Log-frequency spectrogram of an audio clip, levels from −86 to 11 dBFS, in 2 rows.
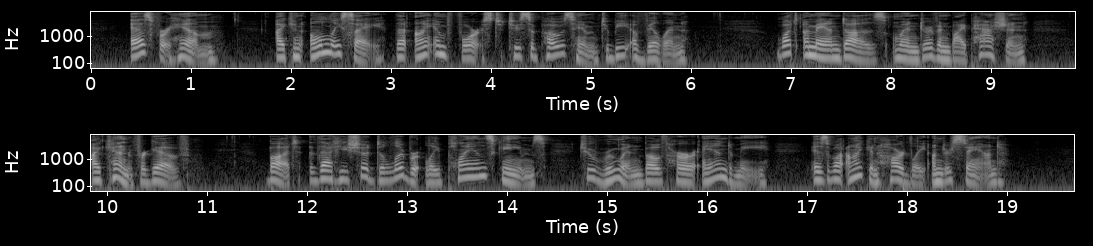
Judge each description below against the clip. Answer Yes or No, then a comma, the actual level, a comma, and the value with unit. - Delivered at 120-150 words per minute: Yes, average, 145 wpm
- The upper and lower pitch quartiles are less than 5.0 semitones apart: No, wide, 5.4 semitones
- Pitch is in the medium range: Yes, medium, 165 Hz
